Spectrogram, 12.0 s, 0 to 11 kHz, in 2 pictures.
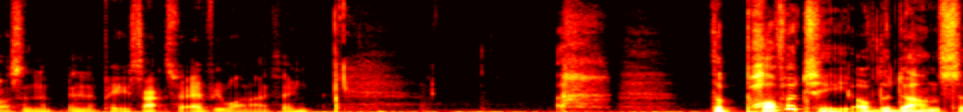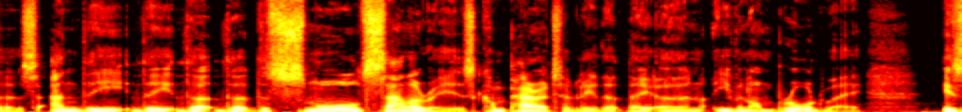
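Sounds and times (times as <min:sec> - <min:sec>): breathy exhale: 0:02.1 - 0:02.7, 0:03.5 - 0:04.3, 0:11.4 - 0:11.8
intake of breath: 0:02.1 - 0:02.8, 0:03.5 - 0:04.4, 0:11.4 - 0:11.9.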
